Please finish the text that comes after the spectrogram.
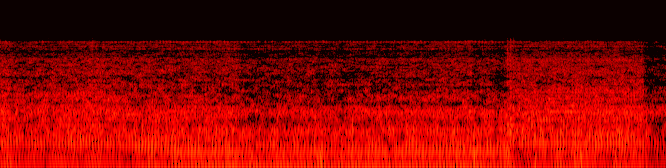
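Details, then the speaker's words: Ariens mower with Nikki carburetor, after carburetor cleaning and rebuild (problems with cheap Amazon rebuild parts): small single-cylinder engine holding a steady, even idle with one brief dip; runs smooth, responds to throttle, very little surging. "Wow yeah that's just miles difference from where it was it runs smooth it responds to throttle changes very little surging"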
